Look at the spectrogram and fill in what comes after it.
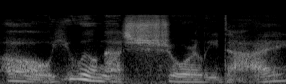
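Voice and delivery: very slow, hushed snake hiss with stretched s's. Reading the serpent's line to his young boys, in a snake voice with drawn-out S's. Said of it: "draw out your S's".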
